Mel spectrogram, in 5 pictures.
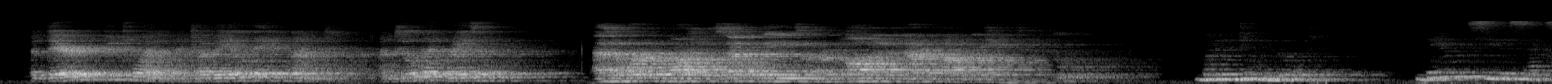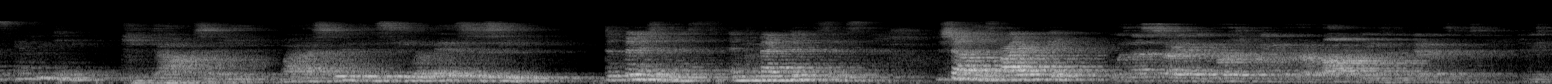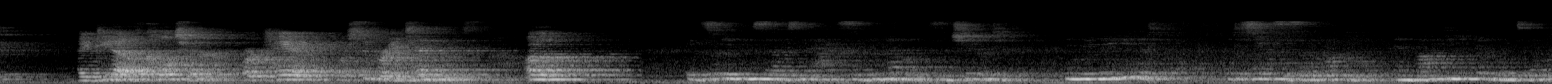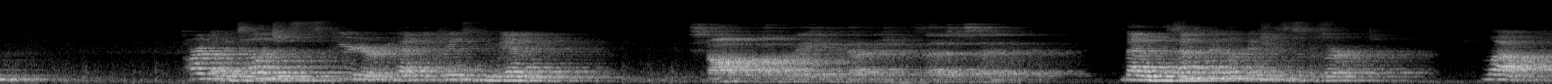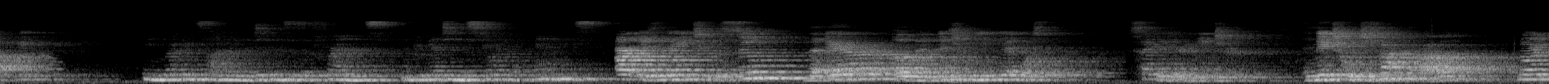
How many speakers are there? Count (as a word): five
